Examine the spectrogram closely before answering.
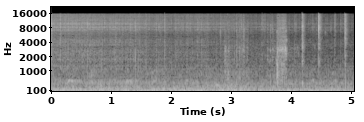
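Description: Spatula stirring thick tomato soup in an enameled cast-iron pot, with a steady hissing scrape. A few sharp clicks follow near the end.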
